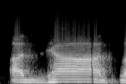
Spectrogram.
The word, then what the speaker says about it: अध्यात्म: अध्यात्म नहीं या या य का उच्चारण होना चाहिए ध आधा और उसको यहा ध्यात्म नित्य करेक्ट अध्यात्म नित्य अध्यात्म नित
